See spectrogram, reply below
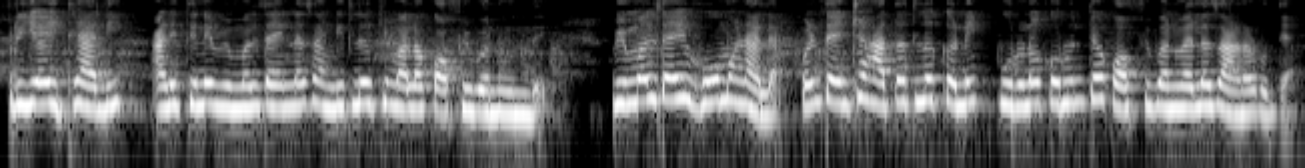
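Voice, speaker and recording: A proper young daughter-in-law who lectures calmly and firmly, voiced by a woman retelling a serial. Her voice sits high and even. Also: quick pace, lightly acted. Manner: firm, lecturing.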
